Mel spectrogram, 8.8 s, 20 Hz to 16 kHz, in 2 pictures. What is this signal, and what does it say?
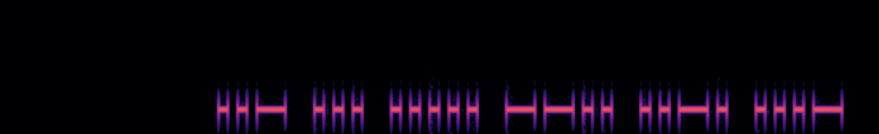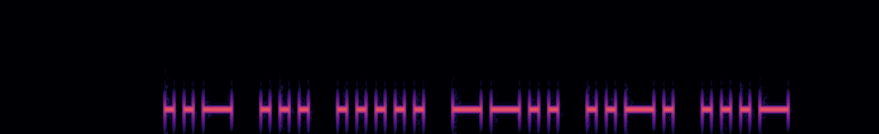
Morse code, heard as a keyed tone, about 25 wpm, 700 Hz. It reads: US5ZFV US5ZFV
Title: DXCC-100 Call Signs - 6 Characters - Repeated 3x - 25wpm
